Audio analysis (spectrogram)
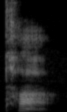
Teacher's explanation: I'm saying ta as in spitting. So it's a tongue-to-teeth sound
